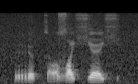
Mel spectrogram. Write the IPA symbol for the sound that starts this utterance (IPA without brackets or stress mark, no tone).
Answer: r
